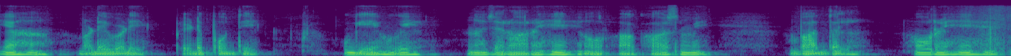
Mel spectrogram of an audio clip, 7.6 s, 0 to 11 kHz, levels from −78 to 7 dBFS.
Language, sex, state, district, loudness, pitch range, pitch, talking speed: Hindi, male, Chhattisgarh, Sukma, -19 LUFS, 110-130 Hz, 115 Hz, 160 wpm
